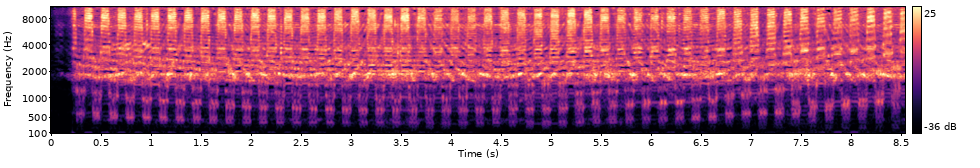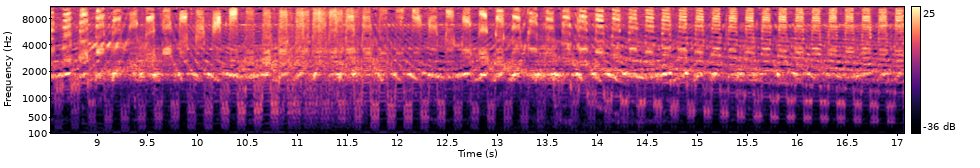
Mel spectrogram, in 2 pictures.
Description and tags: Vibrating buzzer. It can added another extra sound on it and develope an alien noise signal. Also slow down the pitch and create robot languages.
buzzer-background, robot-vibrating, Vibrating-buzzer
